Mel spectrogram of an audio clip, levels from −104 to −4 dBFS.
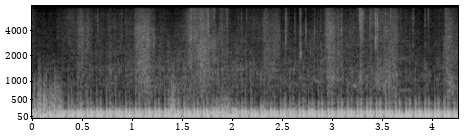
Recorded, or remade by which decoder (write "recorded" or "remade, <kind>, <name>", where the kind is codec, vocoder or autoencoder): remade, autoencoder, DAC-VAE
